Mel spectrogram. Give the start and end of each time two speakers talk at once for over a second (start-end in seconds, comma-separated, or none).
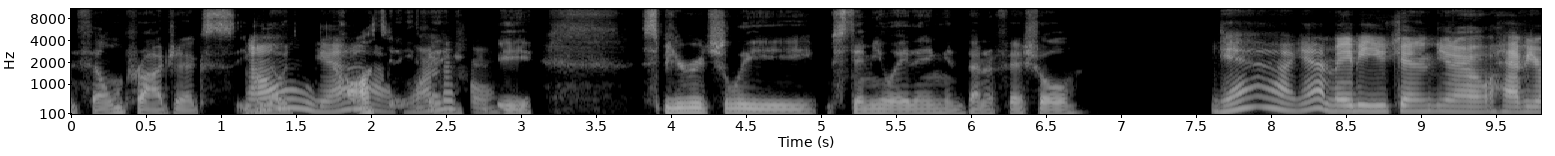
1.2-2.9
